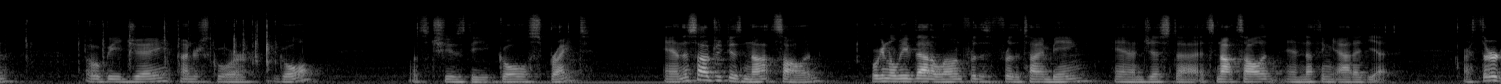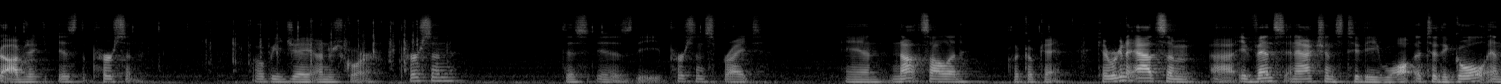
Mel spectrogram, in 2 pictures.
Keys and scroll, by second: 0.5-3.1 typing, 17.0-19.5 typing.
